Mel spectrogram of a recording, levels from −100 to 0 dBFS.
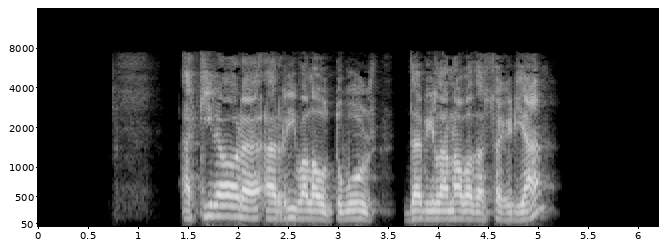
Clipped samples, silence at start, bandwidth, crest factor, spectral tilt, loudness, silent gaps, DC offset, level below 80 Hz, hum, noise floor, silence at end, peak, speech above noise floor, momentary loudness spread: under 0.1%; 1.4 s; 7.6 kHz; 18 dB; -5.5 dB/octave; -18 LUFS; 3.57-3.64 s; under 0.1%; -66 dBFS; none; -54 dBFS; 1.15 s; -2 dBFS; 37 dB; 7 LU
